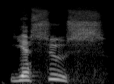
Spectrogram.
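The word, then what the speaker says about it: Ἰησοῦς: the name Jesus okay it would have been pronounced yes Seuss which is the Greek version of the word Yeshua which is the Aramaic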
